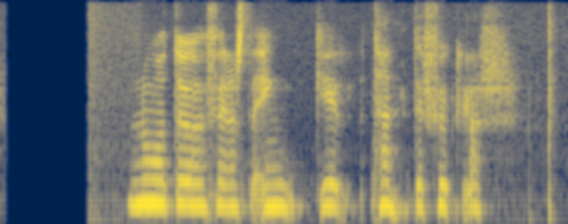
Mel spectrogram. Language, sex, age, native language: Icelandic, female, 40-49, Icelandic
